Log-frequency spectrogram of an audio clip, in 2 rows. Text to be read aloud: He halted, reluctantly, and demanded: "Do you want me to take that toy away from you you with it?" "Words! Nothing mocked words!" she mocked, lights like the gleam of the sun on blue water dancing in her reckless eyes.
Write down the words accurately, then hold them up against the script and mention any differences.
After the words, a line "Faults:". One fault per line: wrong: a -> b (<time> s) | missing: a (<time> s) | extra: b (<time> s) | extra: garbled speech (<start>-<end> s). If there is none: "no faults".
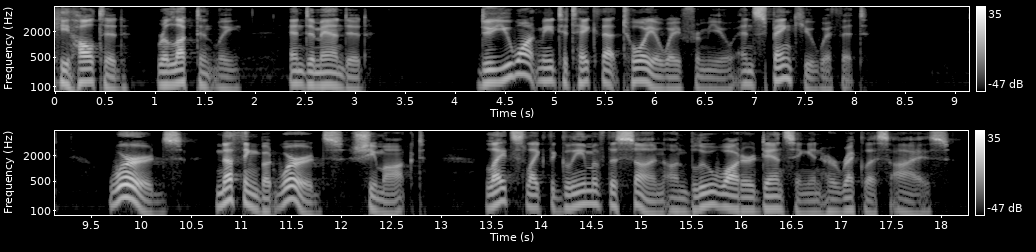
He halted, reluctantly, and demanded: "Do you want me to take that toy away from you and spank you with it?" "Words! Nothing but words!" she mocked, lights like the gleam of the sun on blue water dancing in her reckless eyes.
Faults:
extra: and spank (6.8 s)
wrong: mocked -> but (11.2 s)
